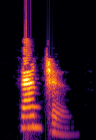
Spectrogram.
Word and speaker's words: Sanchez: Sanchez. – Could you spell that, please? – S.A-N-C-H-E-Z.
